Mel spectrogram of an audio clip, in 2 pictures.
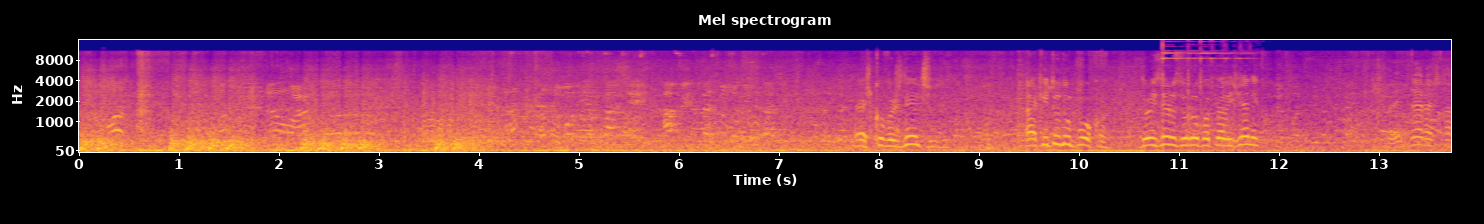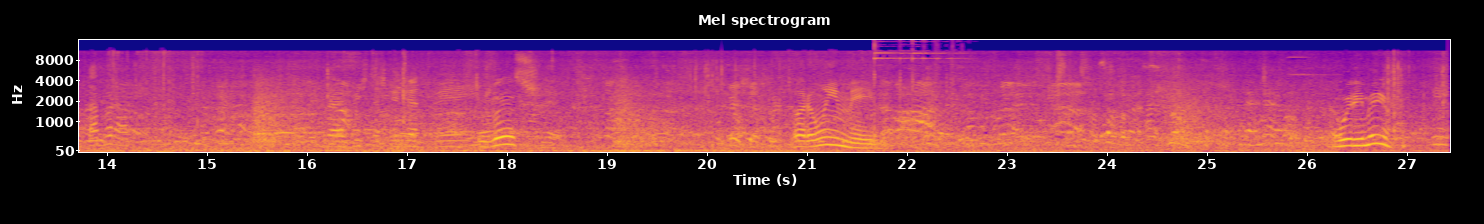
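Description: A crowd murmurs and chatters all around.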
